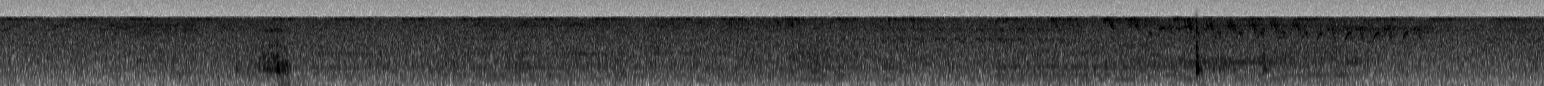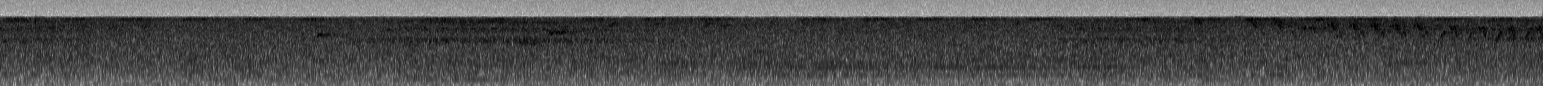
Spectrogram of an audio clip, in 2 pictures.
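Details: Around flower beds at a cabin, bees buzz in Solomon's seal; a continuous low insect hum with faint steady tones persists throughout, broken by two sharp clicks.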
